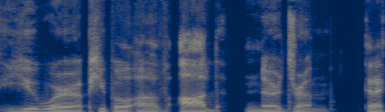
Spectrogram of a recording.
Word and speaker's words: Odd Nerdrum: found you because you were a pupil of odd nerdrum did I say his name correctly m in English it's all nerum yeah in English okay fair enough it's strange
